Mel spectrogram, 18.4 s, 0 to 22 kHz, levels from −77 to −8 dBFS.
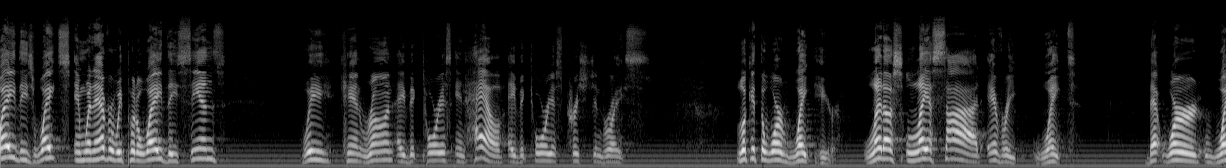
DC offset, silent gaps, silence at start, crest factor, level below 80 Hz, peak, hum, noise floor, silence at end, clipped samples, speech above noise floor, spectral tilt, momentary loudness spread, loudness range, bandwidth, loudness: under 0.1%; none; 0 s; 20 dB; -52 dBFS; -8 dBFS; none; -50 dBFS; 0 s; under 0.1%; 24 dB; -4.5 dB/octave; 17 LU; 7 LU; 14.5 kHz; -26 LUFS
